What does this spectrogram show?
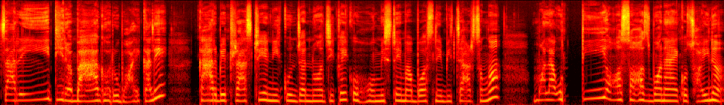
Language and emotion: Nepali, fearful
